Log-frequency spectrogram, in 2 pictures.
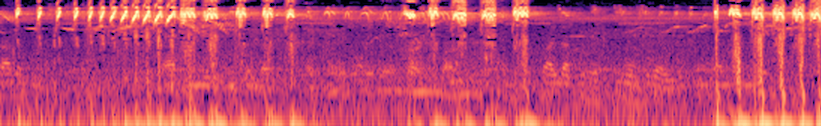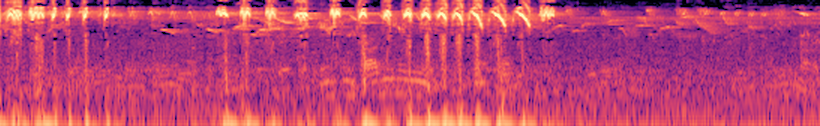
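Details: Saffron finch song arriving in four phrases. Each is a fast series of thin, very high, ticking notes lasting one to three seconds, separated by short pauses.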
